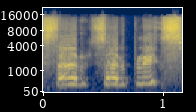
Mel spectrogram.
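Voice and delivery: very high, mock pleading squeal. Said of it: "Just kept screaming".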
